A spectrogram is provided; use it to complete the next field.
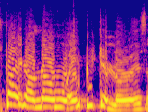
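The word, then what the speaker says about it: Dhillon: Dillo is, or his name's A.P. Dillon. Okay, but we say Dillo, that's how we pronounce it.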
